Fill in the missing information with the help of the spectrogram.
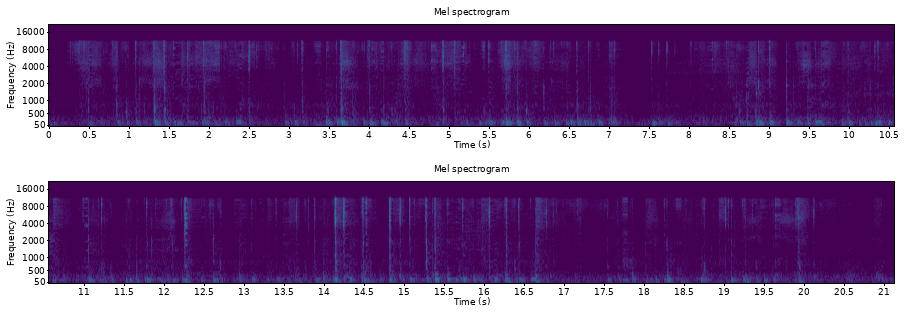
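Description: Faint, irregular clicking of computer keyboard keys being typed in quick runs with short pauses.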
